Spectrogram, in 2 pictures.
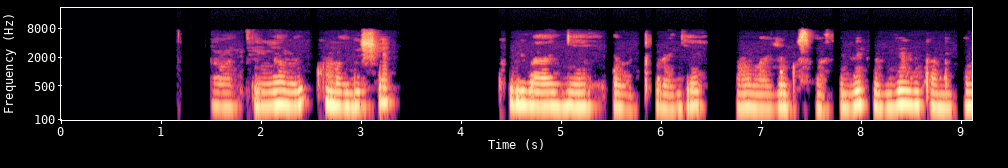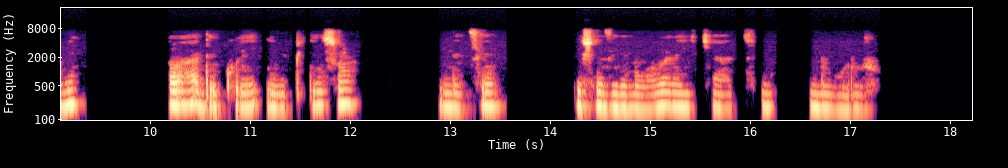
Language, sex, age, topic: Kinyarwanda, female, 18-24, finance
